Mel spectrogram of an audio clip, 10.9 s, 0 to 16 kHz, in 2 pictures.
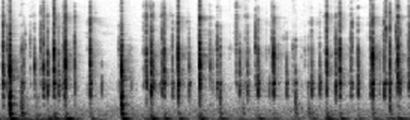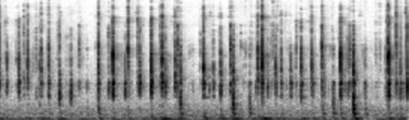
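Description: Fingertips of both hands type softly and steadily on a cheap, compact 68-key plastic mechanical keyboard with a hollow case, resting on a desk mat. A rapid stream of short, bright clicky keystrokes has a hollow, plasticky tone and dies away almost instantly, over a faint low hum.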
